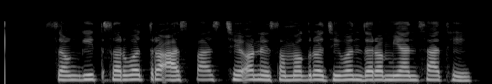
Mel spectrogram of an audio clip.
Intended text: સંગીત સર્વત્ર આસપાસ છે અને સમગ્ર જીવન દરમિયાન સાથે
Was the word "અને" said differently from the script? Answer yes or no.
no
